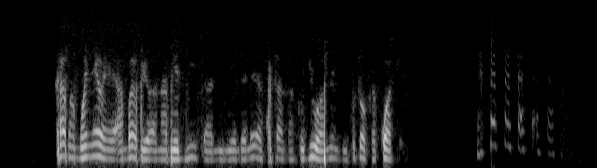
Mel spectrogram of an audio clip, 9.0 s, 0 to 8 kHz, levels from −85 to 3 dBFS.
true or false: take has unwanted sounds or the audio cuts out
true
